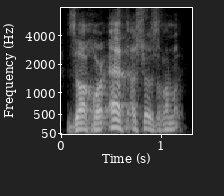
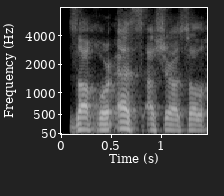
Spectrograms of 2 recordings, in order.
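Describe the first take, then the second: First: The word 'et' ends with a T sound. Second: The word 'et' ends with an S sound. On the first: This reading is in another tradition's pronunciation. "is the wrong havara"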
